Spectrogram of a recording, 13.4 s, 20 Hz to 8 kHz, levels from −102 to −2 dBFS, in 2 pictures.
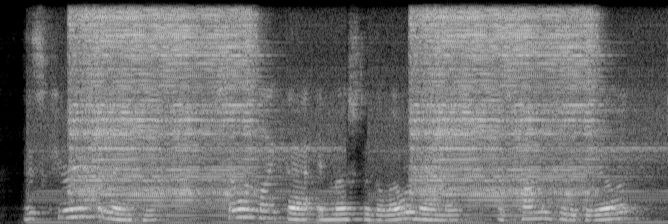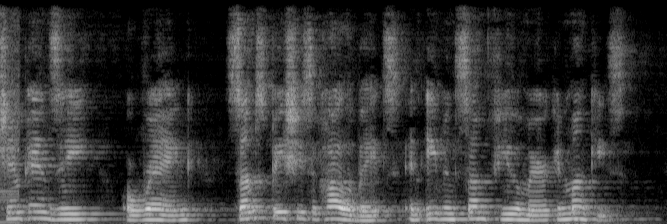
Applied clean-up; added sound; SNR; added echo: none; Sawing; -4 dB; reverberation time 0.8 s.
